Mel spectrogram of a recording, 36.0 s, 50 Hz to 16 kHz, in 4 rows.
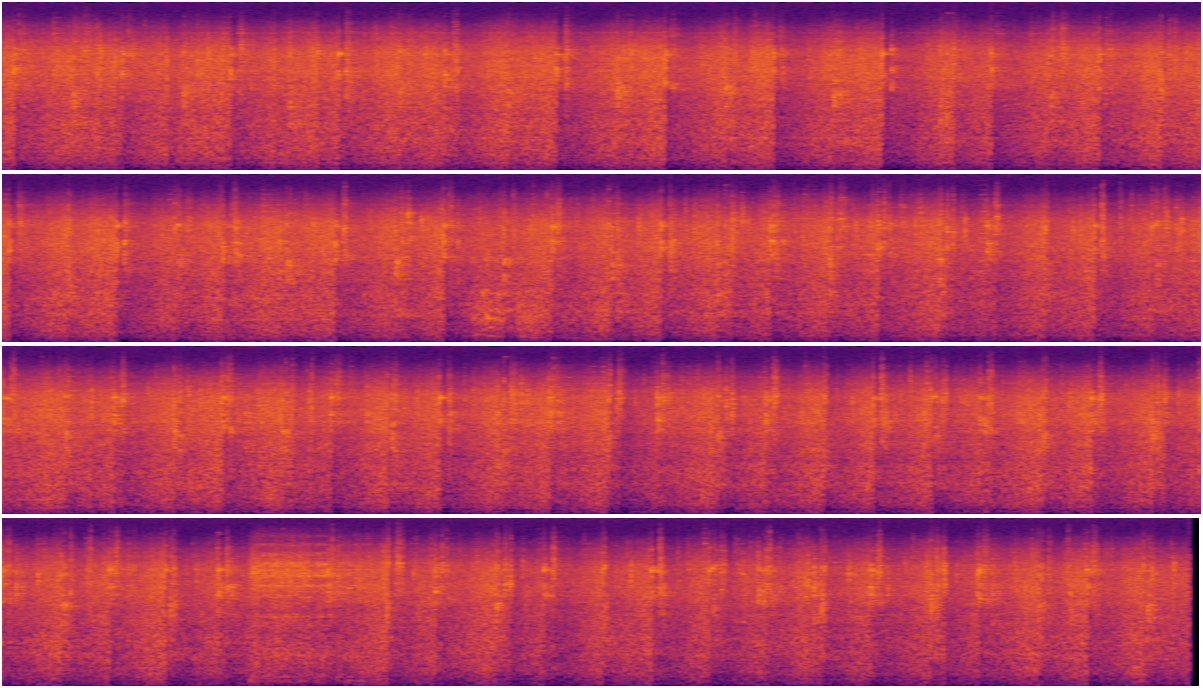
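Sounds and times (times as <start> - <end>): cutting machine clattering: 28.7 - 30.4.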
